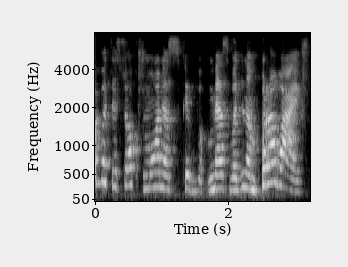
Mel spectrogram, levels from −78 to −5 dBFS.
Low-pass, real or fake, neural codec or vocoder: 7.2 kHz; real; none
